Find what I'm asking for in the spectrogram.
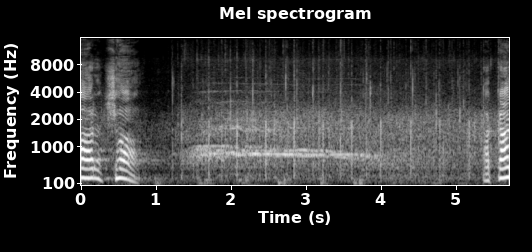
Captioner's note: applause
